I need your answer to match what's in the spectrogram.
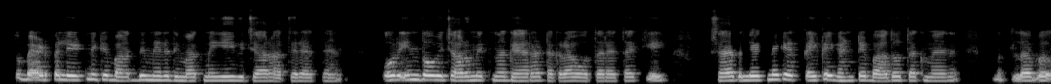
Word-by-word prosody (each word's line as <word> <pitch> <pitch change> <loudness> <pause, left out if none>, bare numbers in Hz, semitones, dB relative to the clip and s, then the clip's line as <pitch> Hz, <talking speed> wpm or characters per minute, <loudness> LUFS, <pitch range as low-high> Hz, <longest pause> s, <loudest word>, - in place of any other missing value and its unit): तो - - -5
बेड 105 -1 +2
पे - - +3
लेटने 210 +2 +3
के 220 -1 +2
बाद 175 0 -4
भी 205 - +3
मेरे 195 -1 +2
दिमाग 175 -3 -2
में 180 0 -2
यही 180 0 +1
विचार 170 -2 -2
आते 150 +2 -5
रहते 160 0 -5
हैं। 155 -1 -9 0.4
और 415 +1 +5
इन 220 +1 +2
2 210 -1 +6
विचारों 195 -2 +2
में 195 - +1
इतना 190 -1 -5
गहरा 170 +1 -2
टकराव 165 +1 -2
होता 160 0 -3
रहता 160 +1 -4
है 170 - -3
कि, 95 - -5 0.4
शायद 180 +1 0
लेटने 195 +3 +4
के 230 -1 +4
कई-कई 195 +2 +3
घंटे 180 0 -1
बादों 170 +1 0
तक 175 - -2
मैं 170 -1 -5 0.5
मतलब 90 0 -1
180 Hz, 205 wpm, -22 LUFS, 165-195 Hz, 0.5 s, 2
